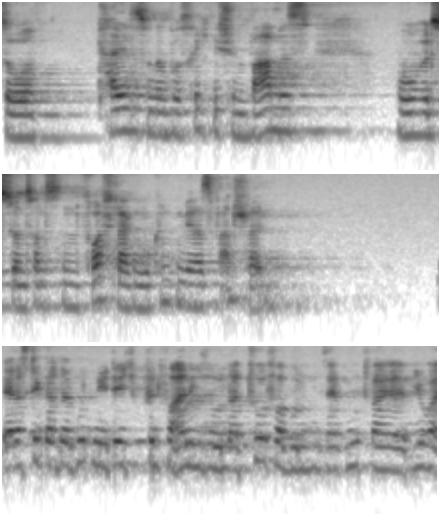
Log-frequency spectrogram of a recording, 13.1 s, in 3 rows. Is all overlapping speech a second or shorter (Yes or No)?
Yes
